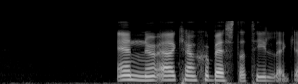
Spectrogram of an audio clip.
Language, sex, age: Swedish, female, 24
